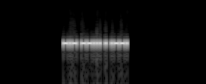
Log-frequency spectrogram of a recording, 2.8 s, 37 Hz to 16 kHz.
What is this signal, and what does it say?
Morse code, heard as a keyed tone, about 60 wpm, 700 Hz. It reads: K7EP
